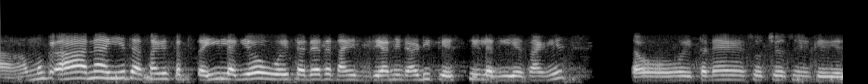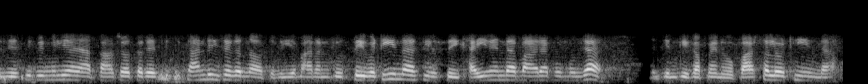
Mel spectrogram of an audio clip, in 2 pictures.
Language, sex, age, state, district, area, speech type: Sindhi, female, 30-45, Uttar Pradesh, Lucknow, rural, conversation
